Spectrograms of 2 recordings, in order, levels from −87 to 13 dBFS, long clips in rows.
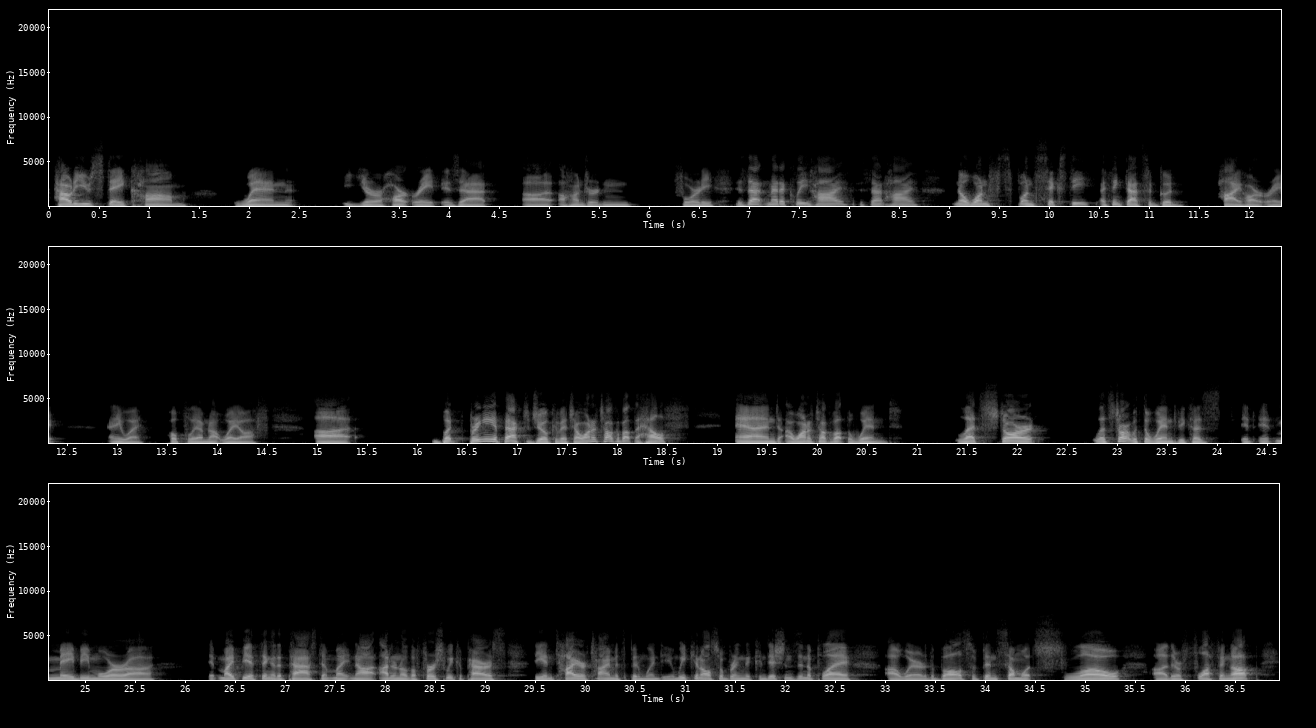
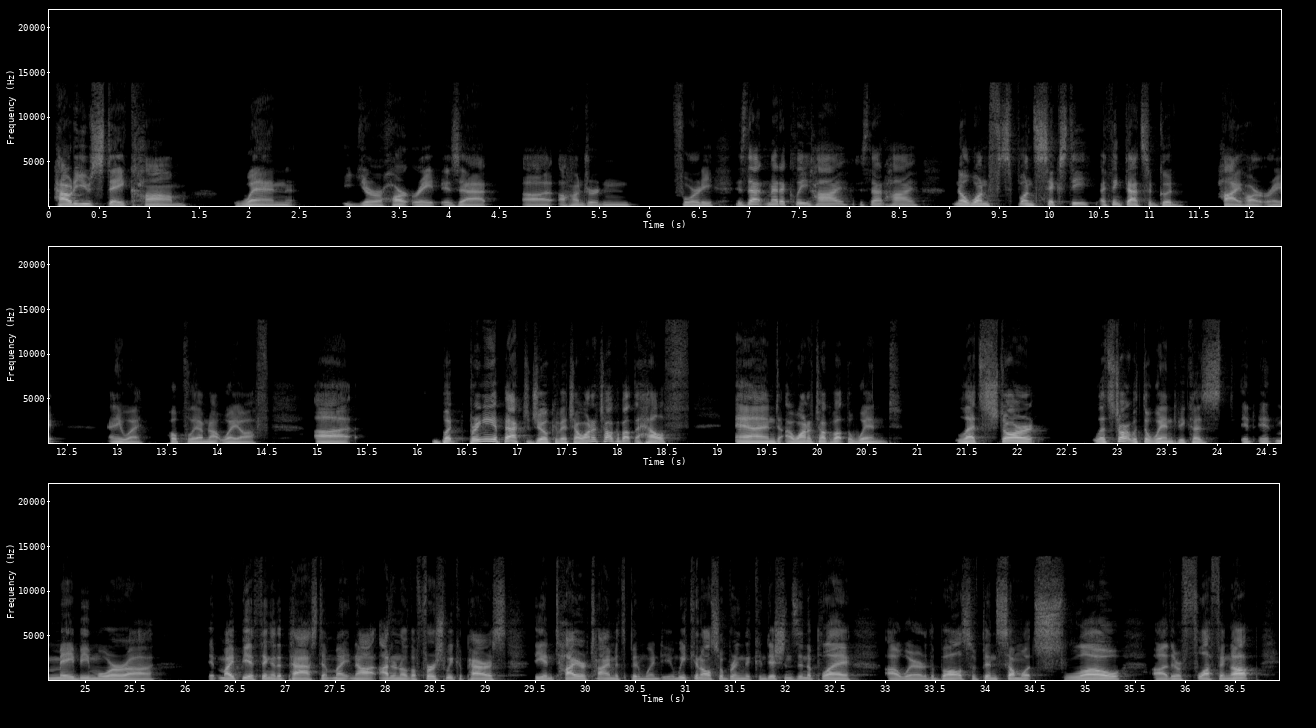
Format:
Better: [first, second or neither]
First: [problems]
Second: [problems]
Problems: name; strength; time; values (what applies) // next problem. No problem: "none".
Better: second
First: muffled; very; fading above 3.5 kHz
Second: none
